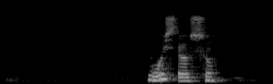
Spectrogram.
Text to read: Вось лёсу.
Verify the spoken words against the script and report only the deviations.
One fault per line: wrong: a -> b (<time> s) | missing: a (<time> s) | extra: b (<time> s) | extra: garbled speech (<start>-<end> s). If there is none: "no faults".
no faults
